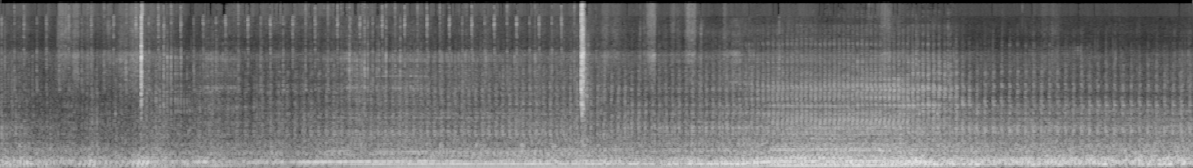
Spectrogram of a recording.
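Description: Car engine under way with a deep, uneven knock in its low rumble, typical of rod knock. Cause suspected, not confirmed.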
